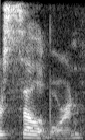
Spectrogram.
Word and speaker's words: Celeborn: Do you think that's Celeborn or Celeborn?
